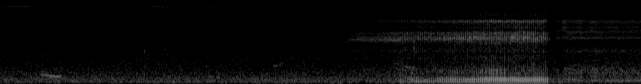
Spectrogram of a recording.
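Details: Sleeping female Boxer dog with a flat, pushed-in nose snoring: after about four seconds of quiet room hiss, one loud, rough, rattling snore lasts about a second and a half, with a harsh hissing edge, then stops abruptly.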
